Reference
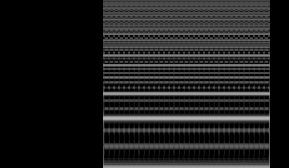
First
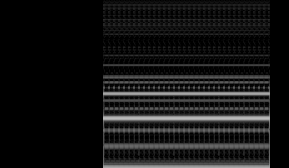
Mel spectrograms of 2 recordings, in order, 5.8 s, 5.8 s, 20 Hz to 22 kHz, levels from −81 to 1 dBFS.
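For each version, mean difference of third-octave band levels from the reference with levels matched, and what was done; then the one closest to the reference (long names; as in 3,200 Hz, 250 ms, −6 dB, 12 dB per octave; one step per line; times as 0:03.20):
6.5 dB: downsampling to 8,000 Hz
in parallel at −10 dB: log-companded quantiser 4 bits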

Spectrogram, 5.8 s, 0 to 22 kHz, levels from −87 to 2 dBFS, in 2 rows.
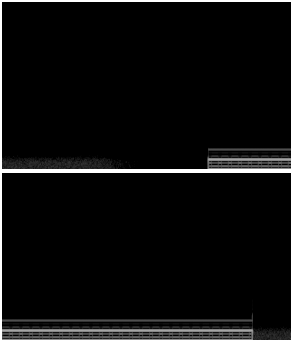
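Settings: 15.0 dB: inverse Chebyshev low-pass filter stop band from 5,100 Hz, stop band 70 dB
reversed playback
upward compression, threshold −36 dBFS
reversed playback
level −2.5 dB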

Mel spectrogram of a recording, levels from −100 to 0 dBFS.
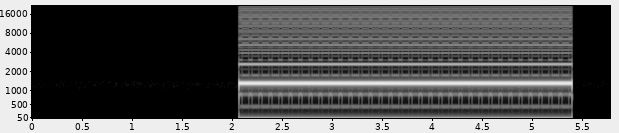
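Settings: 10.0 dB: flat-topped bell 1,100 Hz +14.5 dB 1.2 octaves
comb filter 1.6 ms, depth 84%
level −3 dB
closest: first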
